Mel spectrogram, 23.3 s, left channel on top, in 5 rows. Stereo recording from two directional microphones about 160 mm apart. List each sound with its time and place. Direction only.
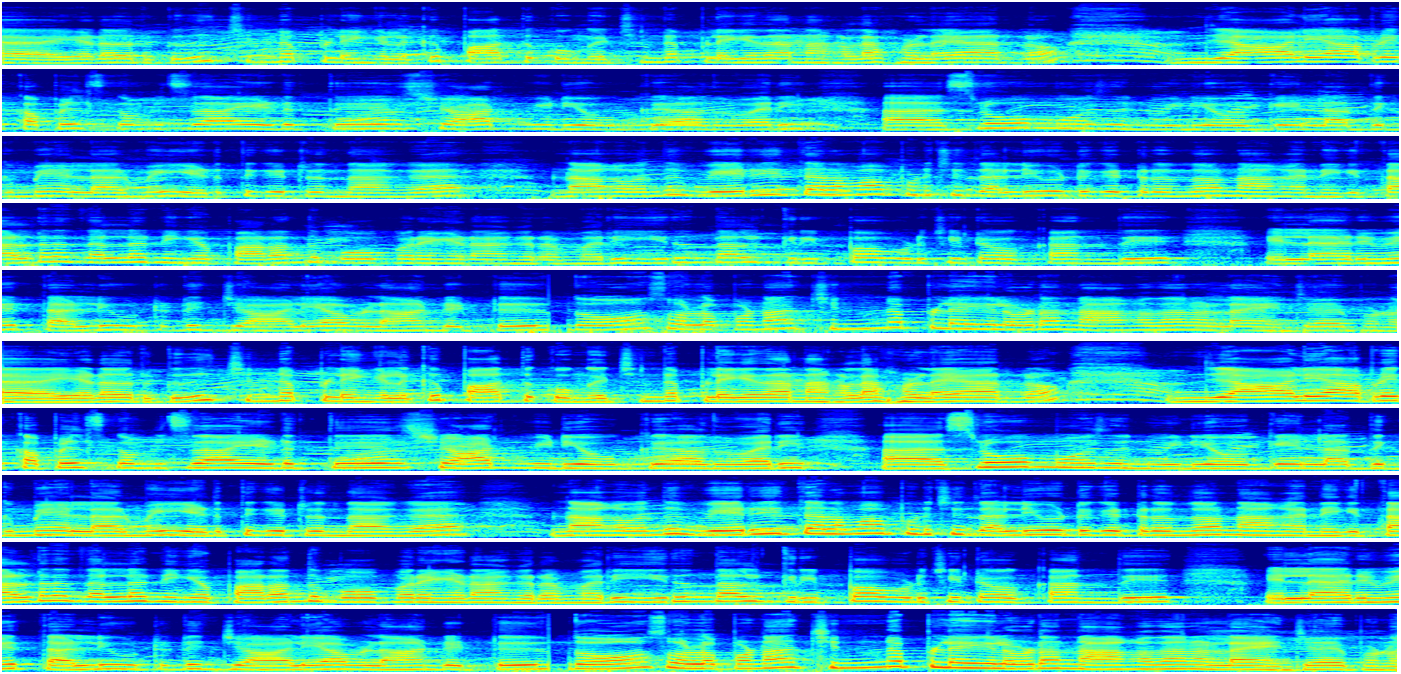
0.0 s a woman's voice: 30° right (ahead or behind)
